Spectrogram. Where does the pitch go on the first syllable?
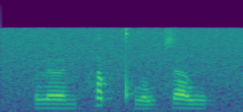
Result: low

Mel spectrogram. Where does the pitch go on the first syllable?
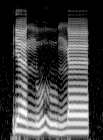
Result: falling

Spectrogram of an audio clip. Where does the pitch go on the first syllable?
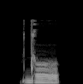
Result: low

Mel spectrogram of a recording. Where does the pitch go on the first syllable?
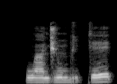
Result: low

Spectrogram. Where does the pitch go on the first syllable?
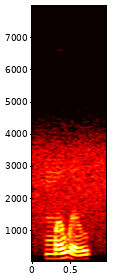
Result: rising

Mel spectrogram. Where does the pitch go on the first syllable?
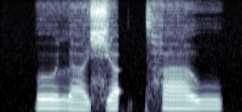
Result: high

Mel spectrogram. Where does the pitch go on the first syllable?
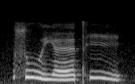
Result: falling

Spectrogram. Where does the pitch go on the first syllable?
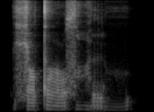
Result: low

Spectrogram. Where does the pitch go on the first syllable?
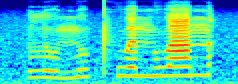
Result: low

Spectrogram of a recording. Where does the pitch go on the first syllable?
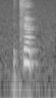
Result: high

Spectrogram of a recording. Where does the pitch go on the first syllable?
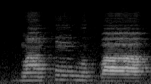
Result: high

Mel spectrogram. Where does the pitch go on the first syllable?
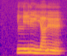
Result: high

